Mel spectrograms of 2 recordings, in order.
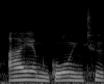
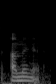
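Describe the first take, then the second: First: Every word is said fully and separately. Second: The words blur together into one short sound. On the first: "I am going to becomes" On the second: "becomes amena"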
